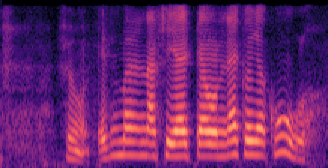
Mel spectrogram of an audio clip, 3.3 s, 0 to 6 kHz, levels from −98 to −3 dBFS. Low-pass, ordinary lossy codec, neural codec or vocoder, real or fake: 5.4 kHz; MP3, 48 kbps; autoencoder, 48 kHz, 32 numbers a frame, DAC-VAE, trained on Japanese speech; fake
